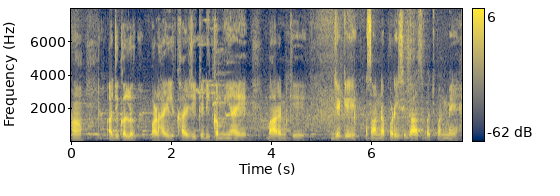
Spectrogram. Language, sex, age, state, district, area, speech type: Sindhi, male, 30-45, Delhi, South Delhi, urban, spontaneous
